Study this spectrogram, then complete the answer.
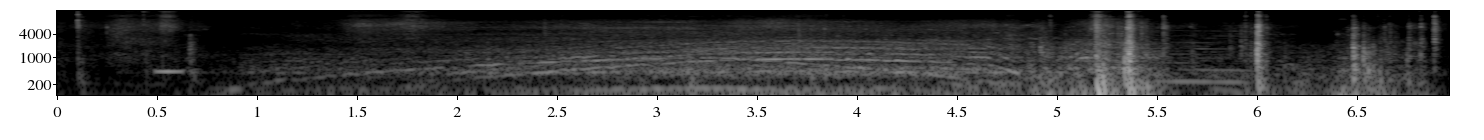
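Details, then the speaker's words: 2022 Tesla Model X falcon wing door after panels were realigned under warranty to cure a squishing noise: a smooth motor whine as the door travels, then a firm, clean latch thump. The squishing is largely gone. "it doesn't do that sound where it's just like squishing something like it feels like this is all getting squished"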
